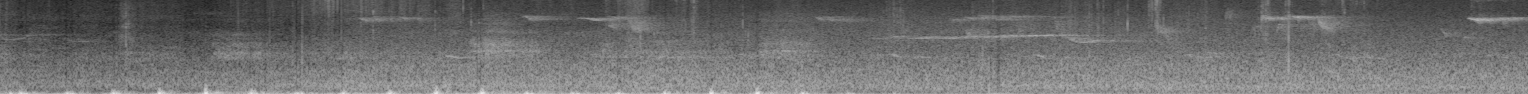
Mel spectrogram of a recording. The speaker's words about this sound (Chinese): 我现在在录自己的心跳，在录自己的心跳。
